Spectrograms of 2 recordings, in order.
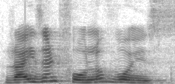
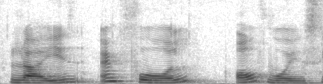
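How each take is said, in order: First: Said in the usual way. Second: "rise and fall of voice" very slow, pitch swinging up and down; rise and fall intonation. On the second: Shown as a demonstration. Teacher showing students intonation, drawn-out rise and fall. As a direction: stretch "rise", "fall" and "voice", gliding the pitch on each, softer. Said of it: "आवाज़ का ऊपर नीचे होना".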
